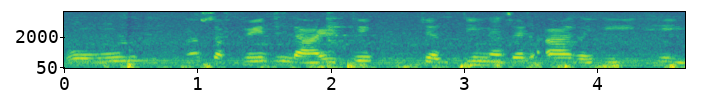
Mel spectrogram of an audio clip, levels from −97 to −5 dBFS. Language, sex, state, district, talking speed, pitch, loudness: Hindi, female, Chhattisgarh, Bilaspur, 105 wpm, 165 Hz, -19 LUFS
